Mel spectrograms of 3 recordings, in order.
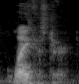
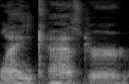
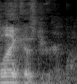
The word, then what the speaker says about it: Lancaster: That's how you say it. If you're a Pennsylvanian, it's Lancaster, not Lancaster or all the other ways I've heard it said. It's Lancaster.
